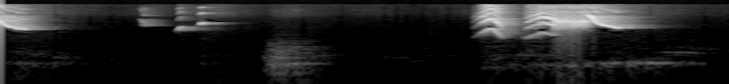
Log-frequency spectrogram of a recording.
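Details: High twittering song of a female European goldfinch: a buzzy note, a few soft chips, then a longer bright chattering phrase with rasping elements, otherwise quiet.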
